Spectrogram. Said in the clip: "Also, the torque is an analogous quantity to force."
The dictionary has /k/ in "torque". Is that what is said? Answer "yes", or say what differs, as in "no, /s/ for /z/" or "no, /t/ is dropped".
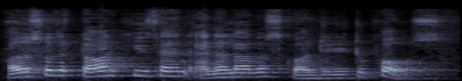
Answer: yes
